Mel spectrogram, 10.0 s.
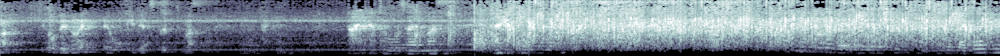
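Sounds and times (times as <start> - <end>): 
speech: 0.6 - 5.8, 9.6 - 9.9
audience applause: 4.7 - 9.9.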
